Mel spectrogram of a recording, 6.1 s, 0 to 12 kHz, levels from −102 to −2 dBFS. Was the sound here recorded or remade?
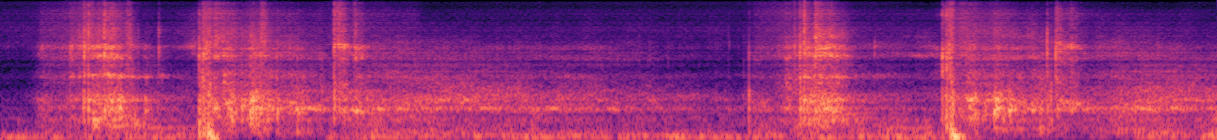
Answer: remade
